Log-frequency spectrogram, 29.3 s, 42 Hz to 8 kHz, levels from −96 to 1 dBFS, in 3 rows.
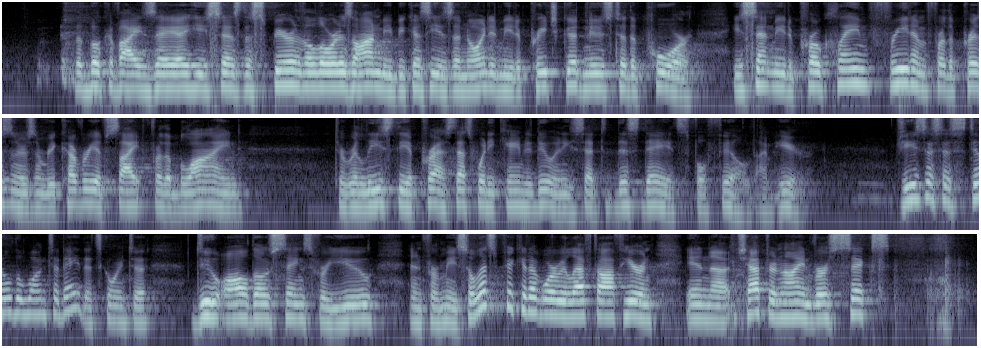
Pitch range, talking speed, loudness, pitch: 130-160 Hz, 200 wpm, -26 LUFS, 140 Hz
